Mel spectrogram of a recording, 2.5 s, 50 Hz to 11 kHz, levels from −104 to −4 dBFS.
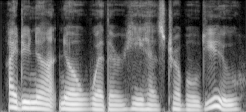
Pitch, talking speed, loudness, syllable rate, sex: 150 Hz, 220 wpm, -16 LUFS, 4.8 syllables/s, female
